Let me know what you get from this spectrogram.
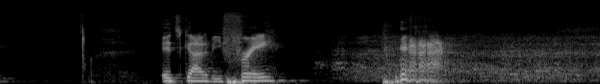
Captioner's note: laughs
